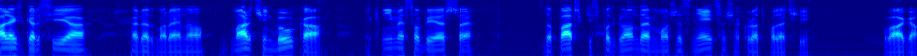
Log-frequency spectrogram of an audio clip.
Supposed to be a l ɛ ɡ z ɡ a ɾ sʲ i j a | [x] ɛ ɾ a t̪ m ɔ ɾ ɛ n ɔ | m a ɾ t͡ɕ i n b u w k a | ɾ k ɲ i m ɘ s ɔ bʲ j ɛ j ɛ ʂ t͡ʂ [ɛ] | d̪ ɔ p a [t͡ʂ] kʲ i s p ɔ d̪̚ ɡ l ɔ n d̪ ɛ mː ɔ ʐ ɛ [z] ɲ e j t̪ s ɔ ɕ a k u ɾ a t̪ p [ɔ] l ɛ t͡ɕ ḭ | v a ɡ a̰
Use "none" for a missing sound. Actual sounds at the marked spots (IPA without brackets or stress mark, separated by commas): x, ɛ, t͡ʂ, z, ɔ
